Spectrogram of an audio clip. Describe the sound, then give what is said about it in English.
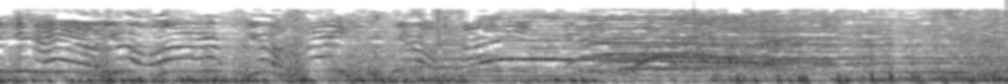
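A displeased crowd at a rally on the grounds of the state courthouse in Oklahoma City, around the Satanic Temple's Baphomet statue, shouts and jeers at a man speaking in a loud, continuous din, many overlapping voices rising and falling, with some higher-pitched yells cutting through the steady roar. “So you could hear the crowd obviously was not pleased with what he was saying and did support law enforcement escorting the man out.”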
